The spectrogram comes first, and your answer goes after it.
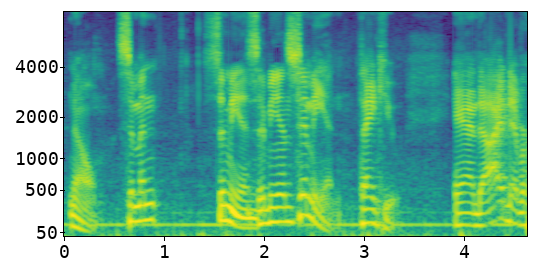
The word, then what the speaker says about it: Simeon: it right cinnamon no Simon simians it means Simeon thank you and I never heard that story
